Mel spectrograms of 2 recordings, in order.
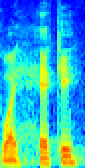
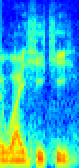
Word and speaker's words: Waiheke: it's of course a mai word the mai pronunciation is why hecky hey nine times out of 10 you'll hear people say why hii and so which is what I said okay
